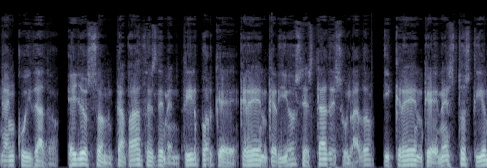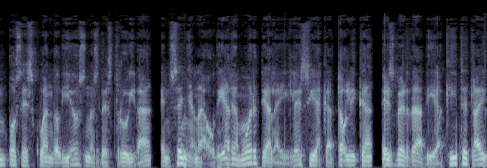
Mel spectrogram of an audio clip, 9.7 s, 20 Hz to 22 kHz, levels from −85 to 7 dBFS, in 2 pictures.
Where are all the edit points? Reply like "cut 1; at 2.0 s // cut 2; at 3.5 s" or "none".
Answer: cut 1; at 3.5 s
